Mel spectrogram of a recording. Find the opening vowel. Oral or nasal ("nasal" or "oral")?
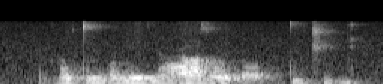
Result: nasal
